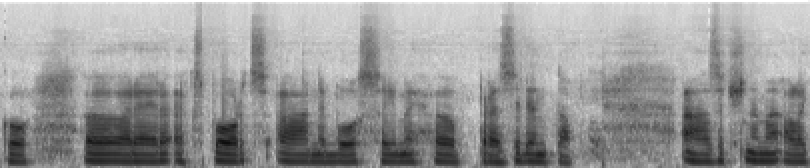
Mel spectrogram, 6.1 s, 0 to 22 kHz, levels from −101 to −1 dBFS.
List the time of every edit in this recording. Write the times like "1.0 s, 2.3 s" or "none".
5.1 s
